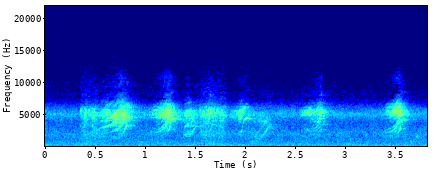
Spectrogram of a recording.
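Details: Nestling azure-winged magpies greeting parents that bring food after a long absence, close to leaving the nest; repeated high squeaky begging calls with falling slurs, about six bursts, over constant hiss.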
